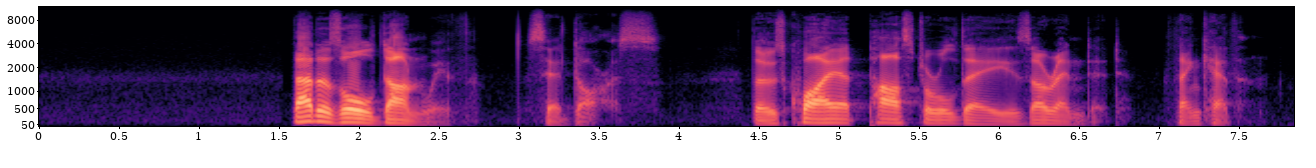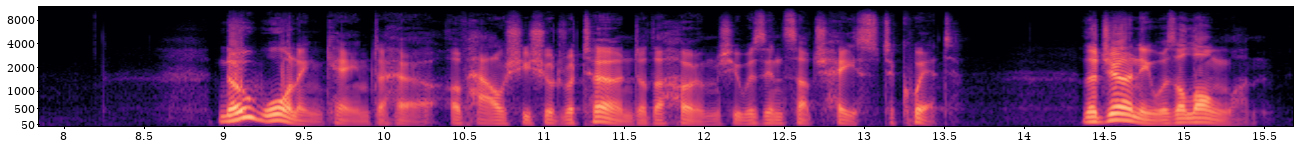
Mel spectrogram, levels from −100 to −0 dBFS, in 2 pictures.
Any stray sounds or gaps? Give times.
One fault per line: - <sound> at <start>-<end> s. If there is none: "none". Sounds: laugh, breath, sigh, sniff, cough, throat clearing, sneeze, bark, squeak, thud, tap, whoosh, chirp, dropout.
none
